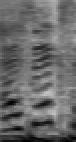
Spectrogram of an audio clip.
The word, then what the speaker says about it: Essex: Essex? Am I saying that right? – Yeah.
